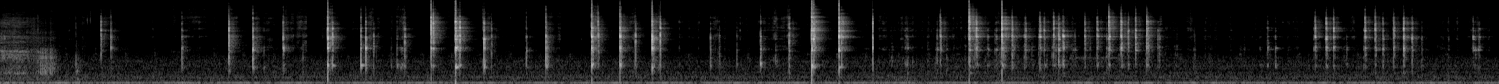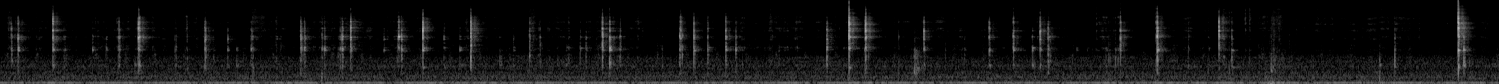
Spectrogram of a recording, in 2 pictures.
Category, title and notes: Sound effects > Objects / House appliances
CREAHmn-Blue Snowball Microphone, CU Skeleton, Bones Rattling, Movement Nicholas Judy TDC
Skeleton bones rattling and movement.
Blue-brand, Blue-Snowball, bones, foley, movement, rattle, skeleton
